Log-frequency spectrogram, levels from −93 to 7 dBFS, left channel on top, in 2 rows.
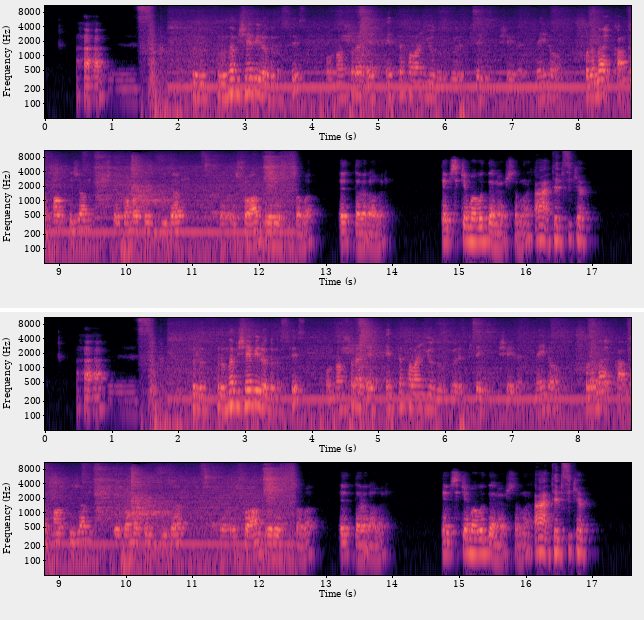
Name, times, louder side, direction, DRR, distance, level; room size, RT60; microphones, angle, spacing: voice 1, 0.5-0.9 8.1-11.0 11.4-12.8 13.2-13.9 14.7-16.1, left 2 dB, 35° left, 5 dB, 0.4 m, -30 dB
Explosion, 1.3-6.5, equal, 15° left, 0.9 m, -43 dB
sound 1, 1.8-12.6, equal, 20° right, 0.5 m, -38 dB
voice 2, 2.2-3.9 4.2-7.7 13.5-13.6 16.1-16.8, right 2 dB, 70° right, 3 dB, 0.8 m, -32 dB
3.3 x 2.5 x 2.3 m, 0.33 s
head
